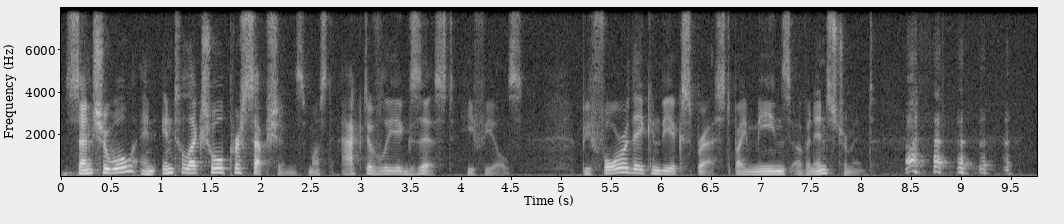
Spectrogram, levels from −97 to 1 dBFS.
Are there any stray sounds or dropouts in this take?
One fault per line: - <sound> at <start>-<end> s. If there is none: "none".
- laugh at 8.4-9.5 s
